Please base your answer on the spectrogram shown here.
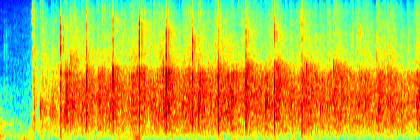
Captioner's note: crowd applauds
